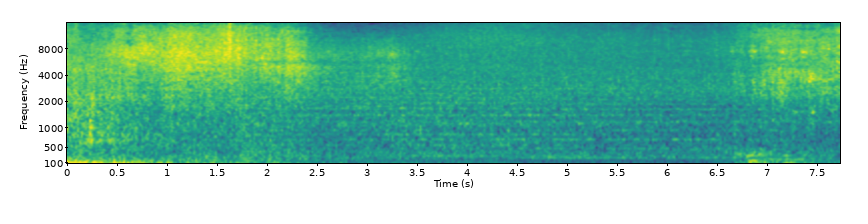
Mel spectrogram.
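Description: A Confringo fire spell blast in the video game Hogwarts Legacy: a loud, broad explosive whoosh at the start that fades into a long rumbling, crackling wash, with a second swell near the end.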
